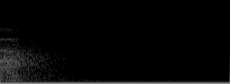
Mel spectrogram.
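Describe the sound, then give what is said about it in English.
A single breathy exhale, voiced as an imitation of God breathing life into Adam, bursts out at the start and quickly fades into quiet hiss. “he breathed life into him.”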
